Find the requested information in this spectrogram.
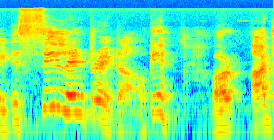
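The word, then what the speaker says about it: Coelenterata: है Porifera Porifera okay दूसरा है सीलेंट्रेटा बहुत सारे स्टूडेंट्स को कोंटा कहते हैं कोइल एंटा कह देते हैं तो क स्पेशली द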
